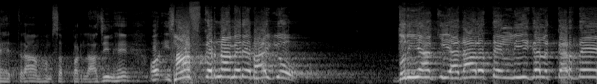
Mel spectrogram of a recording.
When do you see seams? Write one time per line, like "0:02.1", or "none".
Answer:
0:01.7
